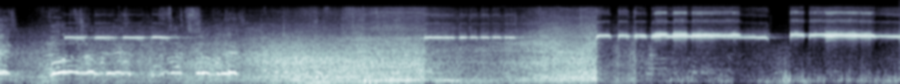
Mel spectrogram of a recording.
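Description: Whistles blown in long, steady, shrill blasts by a protesting crowd, over the crowd's voices and shouting. A long blast early on and a short one in the middle, then near-constant whistling from about two-thirds of the way through.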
